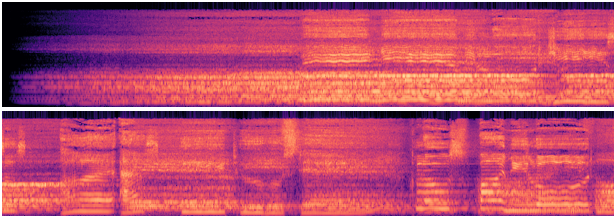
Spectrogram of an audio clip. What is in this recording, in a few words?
Away In A Manger A cappella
